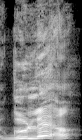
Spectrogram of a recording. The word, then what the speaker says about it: rouler: The term roulade originates from the French word rouler, which means to roll. Sorry. May, can you confirm? Can you pronounce that again, Pierce?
